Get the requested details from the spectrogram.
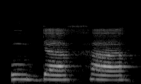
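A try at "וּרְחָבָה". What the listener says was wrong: that's a resh, not a dalit. They look very similar. Or chava.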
